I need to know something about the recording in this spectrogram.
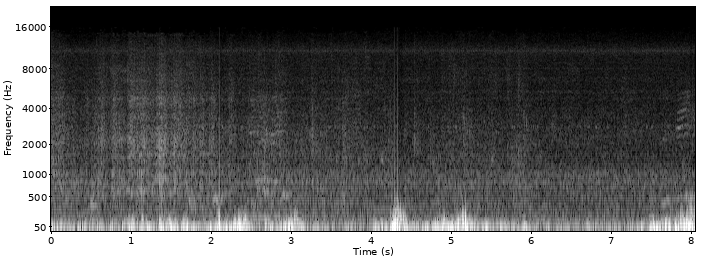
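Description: Wind buffets outdoors in low gusts.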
